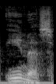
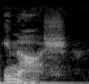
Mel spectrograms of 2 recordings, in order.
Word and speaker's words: Enosh: In chapter 4, verse 26, this is very interesting that one is named here Enos or Enosh, depending on how you want to pronounce it.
